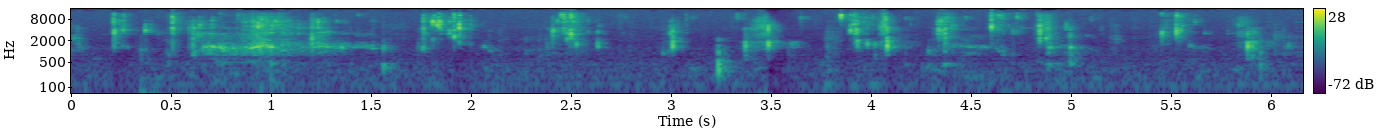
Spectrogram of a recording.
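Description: Close-miked chewing with wet mouth clicks, alongside a knife and fork cutting hamburger steak on a ceramic plate. It comes as a string of short, irregular clicks, with a denser stretch about a second in.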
